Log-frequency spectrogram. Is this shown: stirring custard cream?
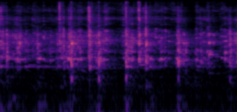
yes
